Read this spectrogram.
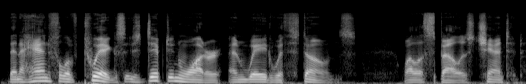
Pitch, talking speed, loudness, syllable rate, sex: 105 Hz, 205 wpm, -19 LUFS, 5.5 syllables/s, male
